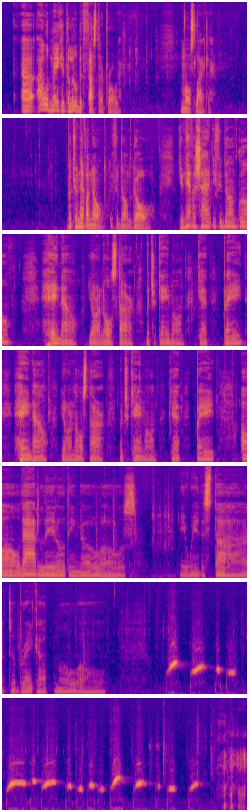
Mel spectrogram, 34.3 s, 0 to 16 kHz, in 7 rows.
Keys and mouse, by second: 1.0 ctrl+Tab, 1.0-5.4 ctrl+middle drag, 2.4 1, 5.4-20.9 ctrl+right drag, 6.3 g, 6.8 ], 6.9 ], 18.0 1, 21.9 g, 22.4 ], 22.6 ], 27.6-32.2 alt+right drag, 32.2 alt+q.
